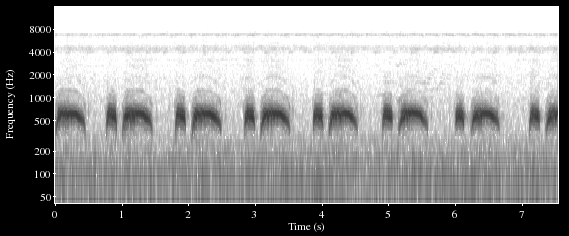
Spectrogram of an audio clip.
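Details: Spotted dove in a rapid 'đồng gù rước' cooing bout, about ten quick two-note phrases, a short lead-in note and a fuller rounded coo, repeated almost every 0.75 seconds with steady rhythm.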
